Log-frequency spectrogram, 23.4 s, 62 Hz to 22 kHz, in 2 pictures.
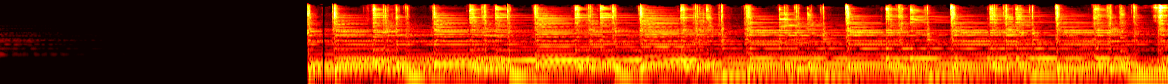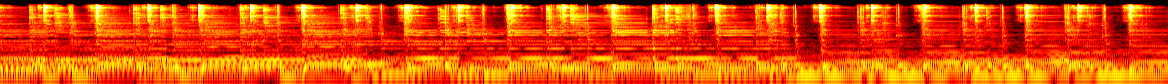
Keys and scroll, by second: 0.4 ctrl+-, 5.9 ctrl+z, 14.0 ctrl+=, 14.2 ctrl+space, 23.0 ctrl+-.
